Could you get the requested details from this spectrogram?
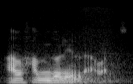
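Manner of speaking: soft, low acted answer; unbothered reply. Villager answering a greeting about health, unbothered and soft. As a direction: answer quietly and low, letting it pass.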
